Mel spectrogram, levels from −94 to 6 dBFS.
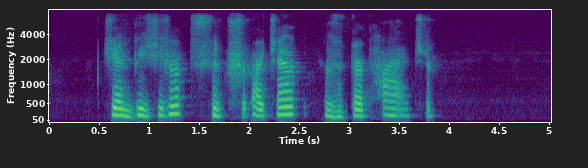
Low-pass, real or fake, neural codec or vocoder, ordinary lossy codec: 7.2 kHz; fake; autoencoder, 22.05 kHz, a latent of 192 numbers a frame, VITS, trained on one speaker; Opus, 64 kbps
